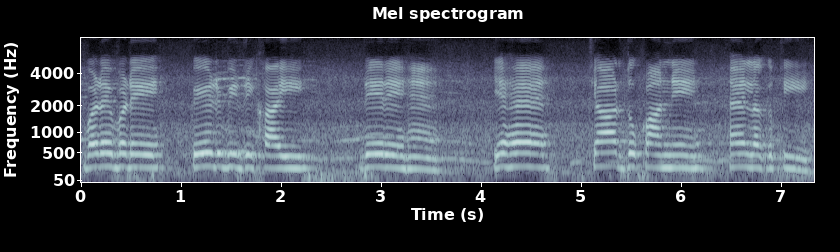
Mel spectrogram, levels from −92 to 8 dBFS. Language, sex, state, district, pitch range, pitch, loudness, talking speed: Hindi, female, Haryana, Rohtak, 220-240 Hz, 230 Hz, -14 LUFS, 105 wpm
